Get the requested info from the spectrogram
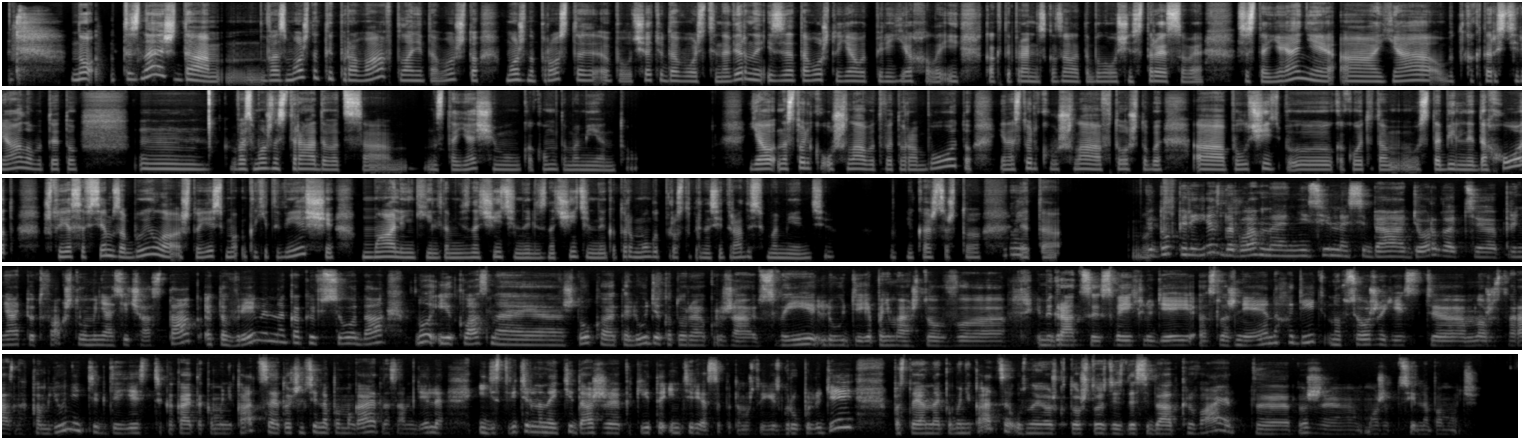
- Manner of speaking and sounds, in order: tapping; other background noise
- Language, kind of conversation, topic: Russian, advice, Как найти смысл жизни вне карьеры?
